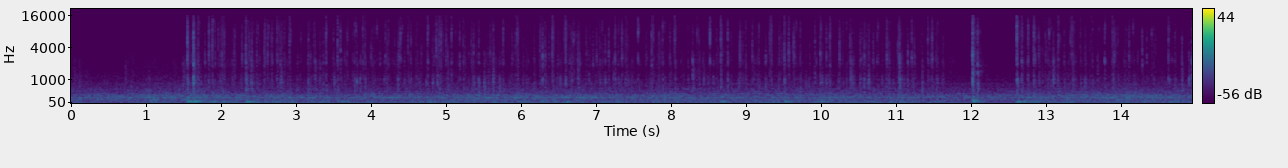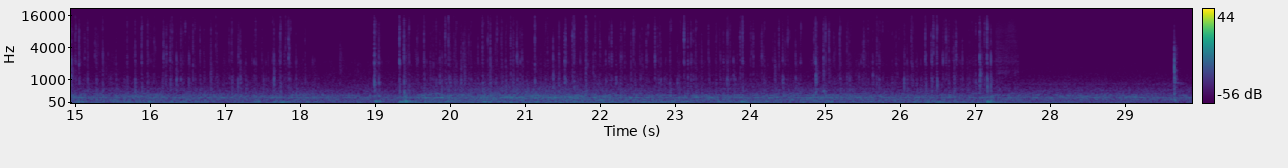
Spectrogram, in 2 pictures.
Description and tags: Keyboard Typing
A recording of me typing on my laptop, recorded with a Zoom H4N.
computer, keyboard, typing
